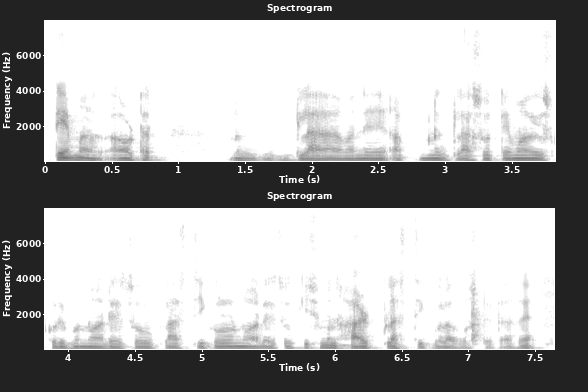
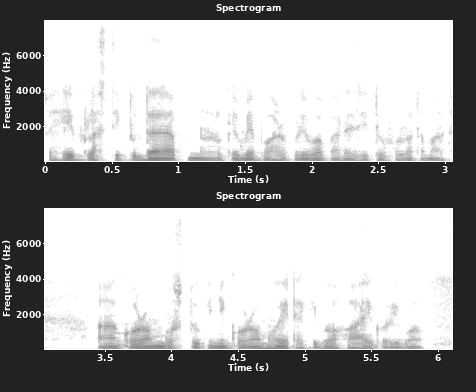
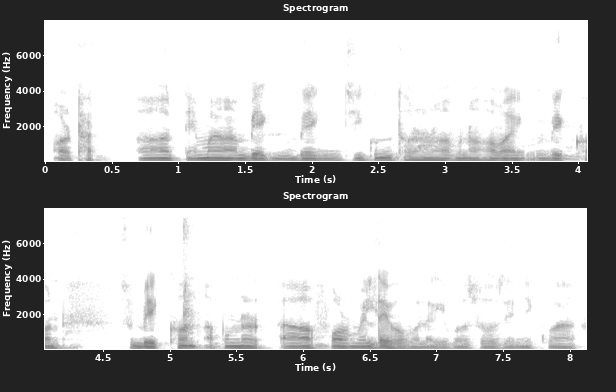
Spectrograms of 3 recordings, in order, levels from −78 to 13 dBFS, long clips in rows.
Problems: background sounds at intervals, low volume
